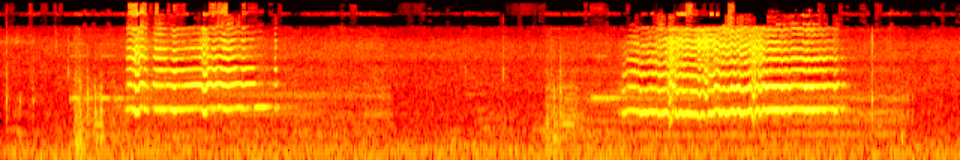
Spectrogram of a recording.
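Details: Hyundai Sonata power-folding side mirror: high, wavering squeal over the motor hum during each of two folding movements.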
